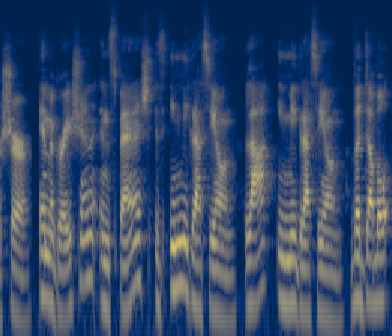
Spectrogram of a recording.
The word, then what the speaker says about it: inmigración: Immigration in Spanish is inmigración. La inmigración. The double M there becomes an NM. So from one sound in English, immigration, to two sounds in Spanish, inmigración.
